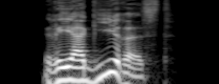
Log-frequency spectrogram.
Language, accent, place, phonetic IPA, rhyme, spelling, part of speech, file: German, Germany, Berlin, [ʁeaˈɡiːʁəst], -iːʁəst, reagierest, verb, De-reagierest.ogg
- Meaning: second-person singular subjunctive I of reagieren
